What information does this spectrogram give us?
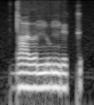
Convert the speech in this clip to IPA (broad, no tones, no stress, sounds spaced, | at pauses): dˤ ɤː n u ŋ ʏ k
